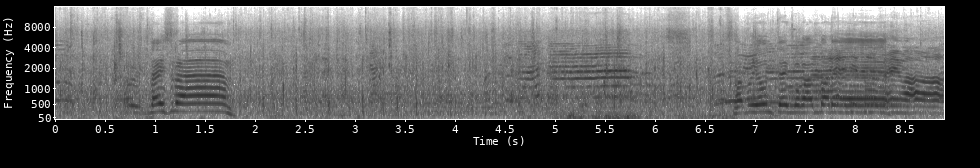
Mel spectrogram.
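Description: Nearby spectators cheer and shout to passing runners.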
